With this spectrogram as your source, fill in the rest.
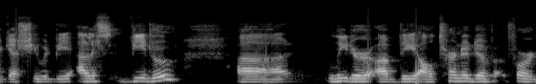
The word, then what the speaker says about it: Weidel: I would assume that's how her name is pronounced, Weidel, but W's in German are pronounced as V's in English. So I guess she would be Alice Weidel, leader of the Alternative for Germany party.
